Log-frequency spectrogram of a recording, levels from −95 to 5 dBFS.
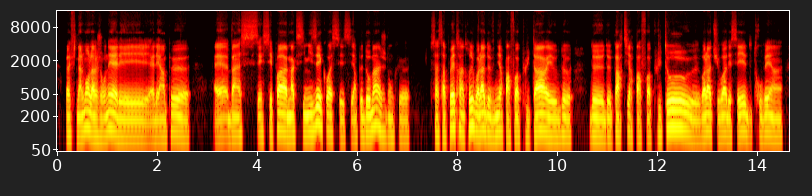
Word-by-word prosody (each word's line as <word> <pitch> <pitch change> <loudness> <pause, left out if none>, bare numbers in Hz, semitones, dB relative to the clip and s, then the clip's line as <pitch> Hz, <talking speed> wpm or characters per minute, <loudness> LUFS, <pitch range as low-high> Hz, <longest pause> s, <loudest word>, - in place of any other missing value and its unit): bah, 100 - -1
finalement 100 +6 -1
la 100 -5 +4
journée, 95 +6 -2
elle 100 -6 +4
est 85 -1 -1
elle 85 +2 -4
est - - 0
un 90 0 -4
peu, 110 - -7
heu, 95 -5 0 0.5
eh 95 +1 -1
ben, 95 +1 -2
c'est 100 +1 -10
c'est 100 - -7
pas 115 -3 +6
maximisé 105 +7 0
quoi. 105 -2 +1
C'est 90 -3 -9
c'est 85 +1 -11
un 90 - -6
peu 95 - -4
dommage 105 +2 +1
donc 90 -2 -9
heu, 85 0 -6 0.4
ça, - - -5
ça - - -3
peut - - +1
être 125 0 +4
un 105 - 0
truc, 130 +6 +2
voilà, 115 0 +5
de 105 - -1
venir 100 +3 -2
parfois - - 0
plus 90 -3 -14
tard 110 +1 +6
et 95 -2 +2
ou 90 - -1
de 90 0 -3 0.3
de 95 -2 +1
de 90 +2 -3
partir - - -2
parfois - - -3
plus 95 -2 -13
tôt, 130 -1 +5
heu, 90 -5 -2
voilà, 100 +2 +3
tu - - -12
vois? 105 +1 +2
D'essayer 100 +4 -2
de 90 -3 -11
trouver 95 +4 -2
un 90 -2 -5
100 Hz, 220 wpm, -21 LUFS, 90-110 Hz, 0.5 s, pas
